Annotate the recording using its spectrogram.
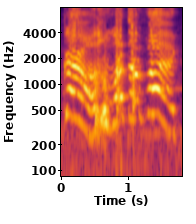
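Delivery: loud, high shout breaking into laughter; shouting at the note in shock; shocked laughing shout. Retold or imitated. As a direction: yell it in disbelief. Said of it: "And I'm like".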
